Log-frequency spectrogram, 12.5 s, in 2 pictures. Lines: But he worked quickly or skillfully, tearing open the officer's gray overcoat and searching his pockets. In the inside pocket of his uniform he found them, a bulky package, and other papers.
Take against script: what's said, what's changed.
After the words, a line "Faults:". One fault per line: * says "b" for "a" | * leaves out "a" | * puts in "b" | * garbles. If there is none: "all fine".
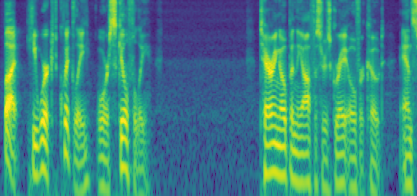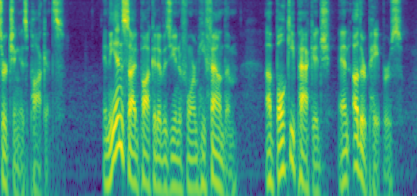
But he worked quickly or skillfully, tearing open the officer's gray overcoat and searching his pockets. In the inside pocket of his uniform he found them, a bulky package, and other papers.
Faults:
all fine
